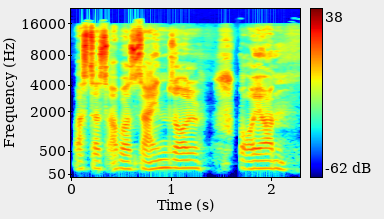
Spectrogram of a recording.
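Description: Woman playing a slow, grumbling, forgetful old buffalo for a storybook, lowish voice. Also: level tone. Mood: grumbly.

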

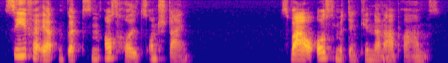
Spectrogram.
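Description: A woman narrating a children's Bible story in a clear, steady read-aloud manner. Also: fairly low pitch, unhurried.

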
